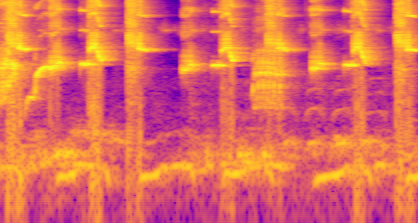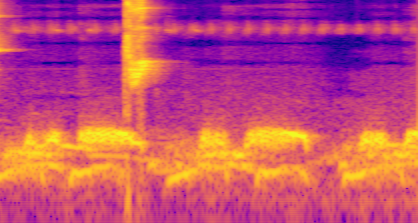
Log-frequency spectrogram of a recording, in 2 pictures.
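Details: Asian pied starling singing nonstop in challenge, unafraid: a burst of harsh chattering notes for three seconds, one more loud rasp, then low rhythmic cooing and a thin steady high tone take over.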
